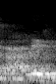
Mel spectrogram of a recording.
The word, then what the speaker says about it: alaikum: You gotta open your mouth and you say alaikum, but nobody does it. Most people, I guess, we're lazy with the language. That's Alaikum.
